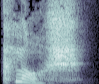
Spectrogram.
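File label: "cloche", British English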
